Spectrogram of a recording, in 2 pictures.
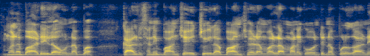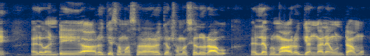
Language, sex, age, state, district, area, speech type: Telugu, male, 18-30, Andhra Pradesh, Sri Balaji, urban, spontaneous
